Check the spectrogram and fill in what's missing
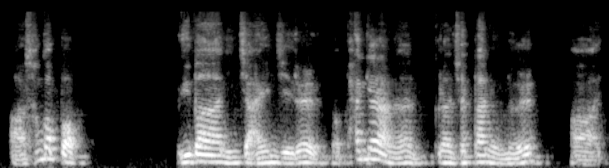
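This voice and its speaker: A middle-aged author and reading teacher politely breaks things down step by step in simple terms, answering a student's questions in an online book discussion class. His voice is medium in pitch with a dark tone, coming through a distant mic on the video call.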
